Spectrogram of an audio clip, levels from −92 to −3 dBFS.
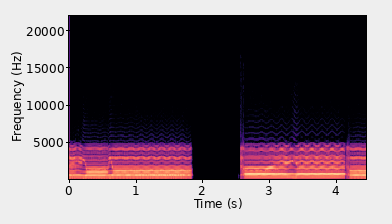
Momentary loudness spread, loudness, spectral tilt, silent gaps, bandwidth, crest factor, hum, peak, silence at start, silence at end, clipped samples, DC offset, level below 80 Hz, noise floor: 7 LU; -16 LUFS; -5 dB/octave; 1.86-2.53 s; 5 kHz; 12 dB; none; -4 dBFS; 0 s; 0 s; under 0.1%; 1%; -64 dBFS; under -90 dBFS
